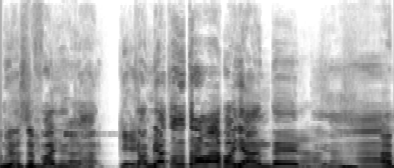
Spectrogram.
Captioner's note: speaking In Foreign Language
